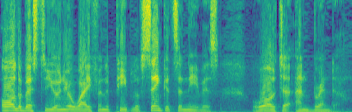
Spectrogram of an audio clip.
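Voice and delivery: normal talking voice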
